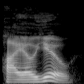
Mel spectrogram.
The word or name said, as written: iou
